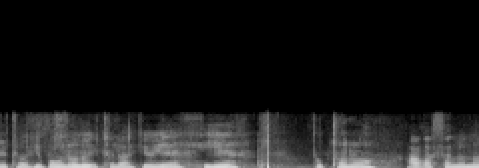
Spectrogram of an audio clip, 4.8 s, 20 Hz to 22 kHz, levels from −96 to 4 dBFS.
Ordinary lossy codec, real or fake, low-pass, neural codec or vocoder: Opus, 64 kbps; fake; 7.2 kHz; codec, 44.1 kHz, 2.6 kbps, SNAC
